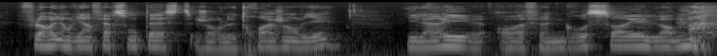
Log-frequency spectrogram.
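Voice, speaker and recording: A man speaks at a moderate pace and a medium pitch, with monotone, flat intonation. Noticeable background noise runs under his voice. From French-speaking Switzerland, Renens near Lausanne. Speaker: watchmaker and brand co-founder. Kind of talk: casual interview.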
